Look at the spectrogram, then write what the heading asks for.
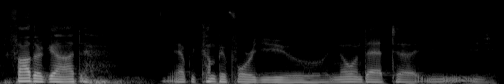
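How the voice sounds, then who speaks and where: A man's voice: mid-range voice, steady tone, unhurried, dark tone. A man in his sixties from Texas with a slight Texan accent, preaching in a casual, rambling storytelling way with many fillers. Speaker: pastor.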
